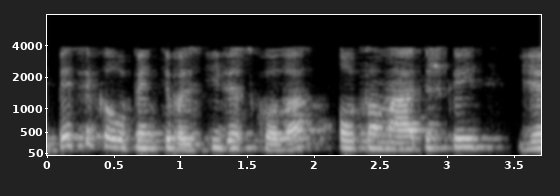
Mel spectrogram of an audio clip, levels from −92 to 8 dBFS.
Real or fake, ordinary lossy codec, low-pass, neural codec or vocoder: real; AAC, 16 kbps; 7.2 kHz; none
